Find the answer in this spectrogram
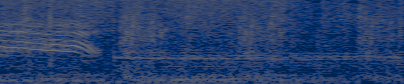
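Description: Near silence, with a faint falling pitched sound in the first half second, then a faint steady tone.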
